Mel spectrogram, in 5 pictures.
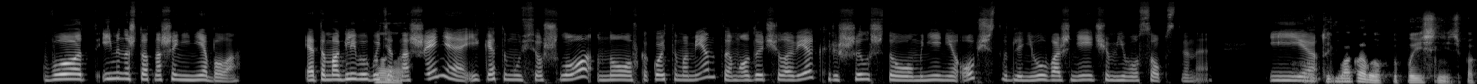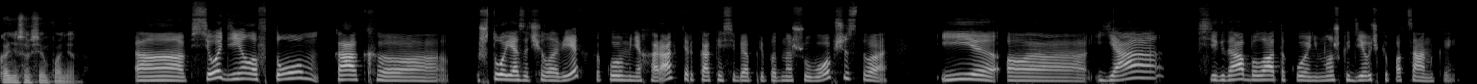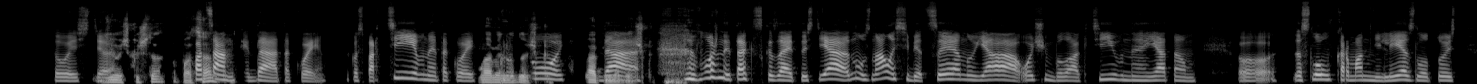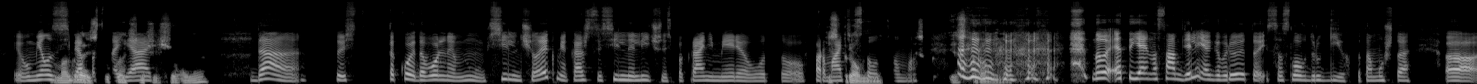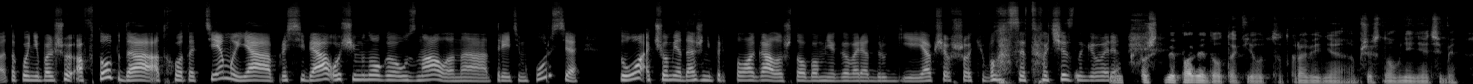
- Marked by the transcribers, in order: other background noise; chuckle; laugh; in English: "off top"; laughing while speaking: "с этого"
- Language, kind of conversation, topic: Russian, podcast, Как понять, что пора заканчивать отношения?
- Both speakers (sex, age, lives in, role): female, 30-34, South Korea, guest; male, 65-69, Estonia, host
